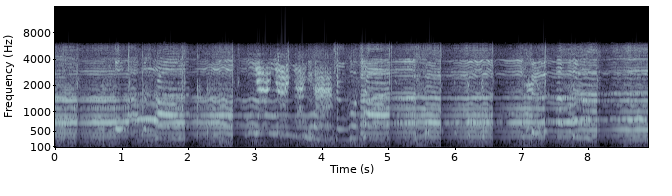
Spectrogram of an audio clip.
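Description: Four-man a cappella vocal group singing in close harmony, holding chords with finger snaps keeping time. About three seconds in, one voice slides down in pitch.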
